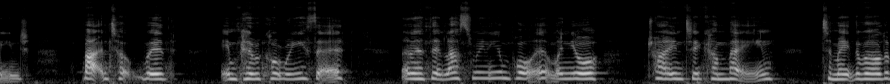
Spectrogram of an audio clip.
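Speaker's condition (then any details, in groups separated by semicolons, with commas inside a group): Cerebral palsy; since birth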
